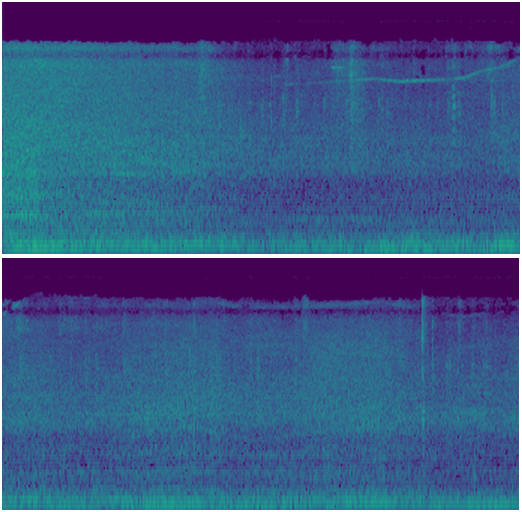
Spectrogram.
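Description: A truck with air brakes near a construction site, heard as a steady low engine rumble and road noise throughout, with a few brief hissing releases from the brakes standing out faintly above it.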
